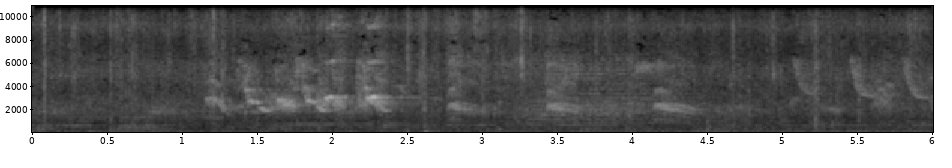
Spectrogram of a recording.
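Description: Small birds chirping: a quick run of chirps about a second in, then single short falling chirps about once a second, over a low steady hum.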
